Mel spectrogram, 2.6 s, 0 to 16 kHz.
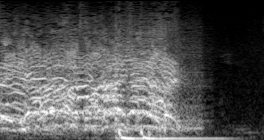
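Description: A loud crowd of many voices shouting and calling over each other in the office of the brokerage firm JT Marlin as stocks soar, in a film from 2000, a dense, frantic roar with a couple of low thuds, then the din cuts off abruptly.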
